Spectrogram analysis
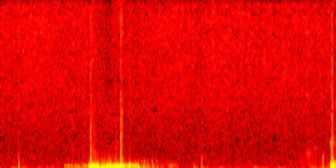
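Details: Stomach growl after drinking a beverage: brief low gurgling rumble followed by faint bubbling, ordinary digestion bowel sounds.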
